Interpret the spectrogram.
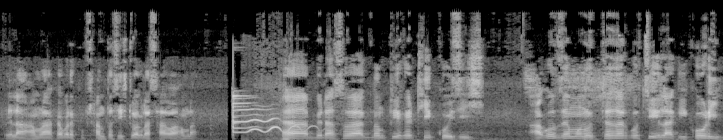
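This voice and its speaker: A woman's voice: on the high side, fast talker, loud music behind the voice, natural voice, poor audio. A woman voicing a cheeky, boastful village school pupil in a comic cartoon, brash and talkative, with a North Bengal accent. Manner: brash, rattling recitation and backtalk. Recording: loud noise behind the voice.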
